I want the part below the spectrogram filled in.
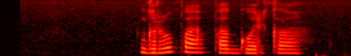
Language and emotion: Russian, neutral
